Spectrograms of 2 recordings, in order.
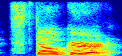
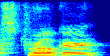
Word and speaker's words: Stoker: that drew Killa trakula stroker Stoker not stroker stroked errs what old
